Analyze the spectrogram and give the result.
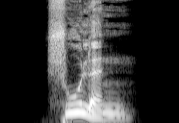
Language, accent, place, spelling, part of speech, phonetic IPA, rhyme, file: German, Germany, Berlin, schulen, verb, [ˈʃuːlən], -uːlən, De-schulen.ogg
- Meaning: to school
